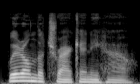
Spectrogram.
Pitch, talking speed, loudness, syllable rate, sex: 120 Hz, 215 wpm, -16 LUFS, 6.7 syllables/s, male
